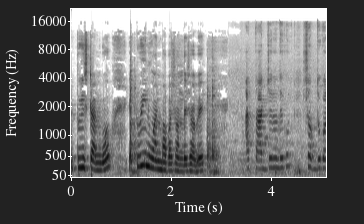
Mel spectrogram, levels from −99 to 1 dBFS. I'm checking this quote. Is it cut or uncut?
cut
